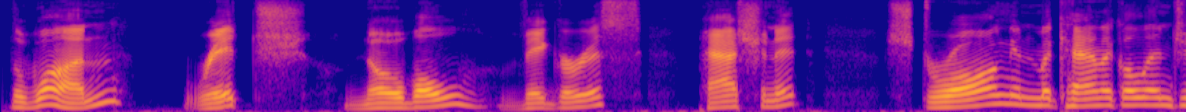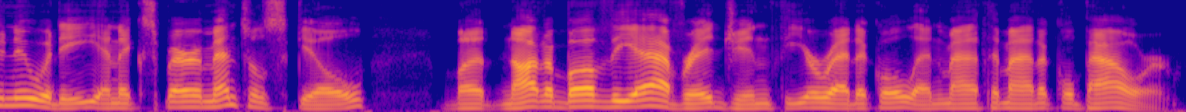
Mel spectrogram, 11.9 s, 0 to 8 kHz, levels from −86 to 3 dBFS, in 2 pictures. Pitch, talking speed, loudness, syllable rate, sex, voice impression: 145 Hz, 115 wpm, -20 LUFS, 5.2 syllables/s, male, masculine, middle-aged, tensed, slightly powerful, bright, clear, fluent, friendly, reassuring, wild, lively, slightly strict, slightly sharp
